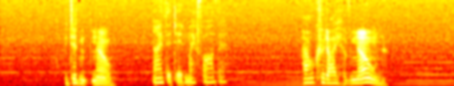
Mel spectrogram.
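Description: A man speaks calmly and quietly.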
